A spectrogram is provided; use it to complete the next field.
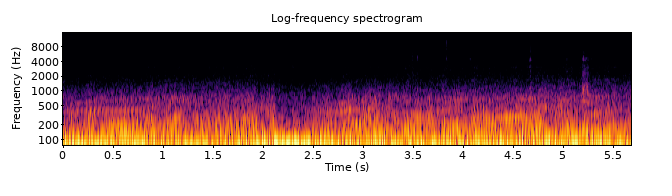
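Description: A car speeds along 410 South near Ingram Park Mall, its engine and tires making a steady, loud low rumble that continues without a break. The engine tone wavers slightly, and no one speaks.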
